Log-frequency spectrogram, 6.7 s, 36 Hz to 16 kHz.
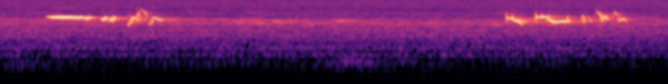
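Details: Male blue-and-white flycatcher singing at Kanazawa forest road by Lake Miyagase, Japan, on 17 May 2020: a high whistled phrase opening with a sustained note then quick buzzy flourishes, repeated after a pause with a jumbled ending, over soft steady background hiss.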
